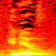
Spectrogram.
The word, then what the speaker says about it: GNU: But when it's the name of our system, the correct pronunciation is GNU. Pronounce a hard G.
